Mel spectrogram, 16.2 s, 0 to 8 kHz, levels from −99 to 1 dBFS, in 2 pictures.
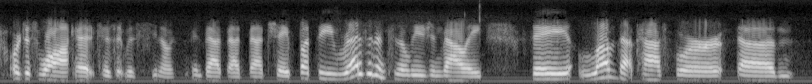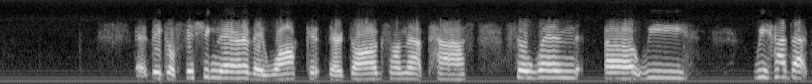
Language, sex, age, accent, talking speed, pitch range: English, female, 40-59, American, 165 wpm, 160-225 Hz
